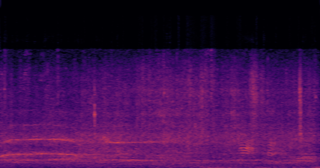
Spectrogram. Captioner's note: people screaming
